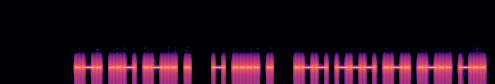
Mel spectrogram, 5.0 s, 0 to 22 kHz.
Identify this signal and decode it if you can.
Morse code, heard as a keyed tone, about 34 wpm, 700 Hz. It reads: RULE THE WORLD
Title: Sentences from Top 600 Words 35wpm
